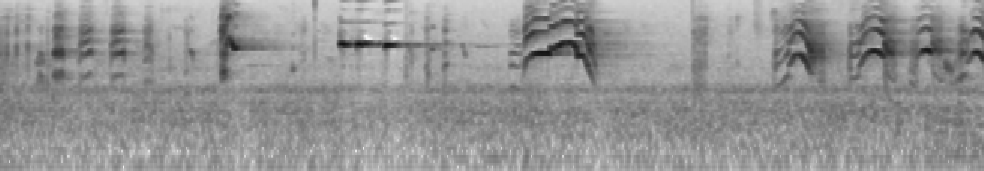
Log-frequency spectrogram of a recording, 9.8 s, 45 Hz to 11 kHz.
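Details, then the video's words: Lyrebird of Australian forests, famed for mimicking sounds, singing a mix of rapid clicks, long flat whistles, downward-sweeping harmonic notes and repeated arched chirps. "Lyrebird gacor 1001 macam suara"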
